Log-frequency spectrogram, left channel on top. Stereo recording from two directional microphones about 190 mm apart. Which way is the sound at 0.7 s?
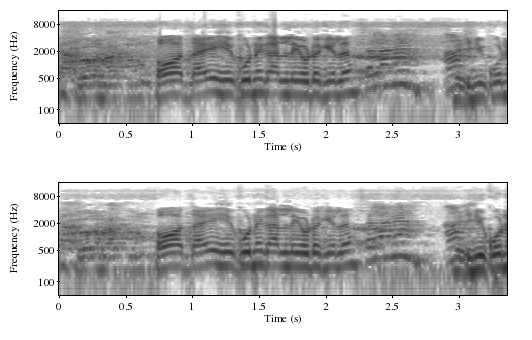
25° right (ahead or behind).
